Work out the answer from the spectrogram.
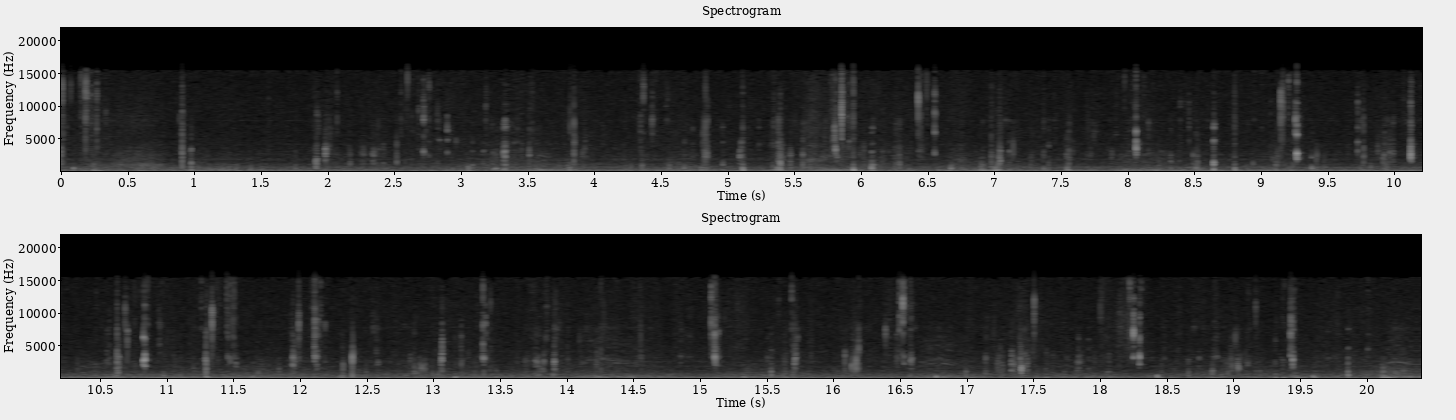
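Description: Close-miked biting and chewing of a bottle-shaped honey jelly: many small, irregular mouth clicks and squishes.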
